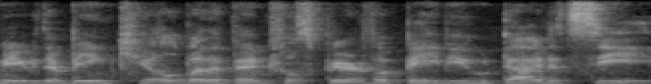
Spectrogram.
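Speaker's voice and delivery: usual speaking voice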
